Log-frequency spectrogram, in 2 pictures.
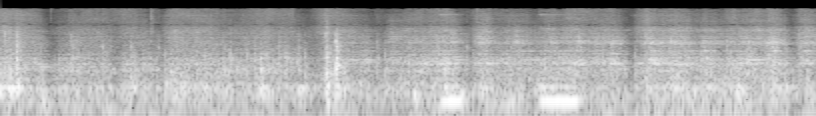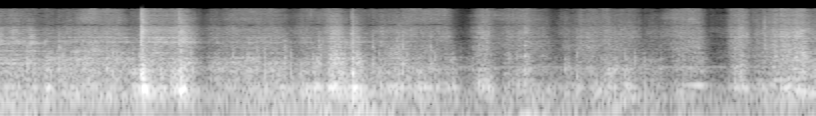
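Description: Sewer inspection camera's push cable running through its reel as the camera is moved along the line: a continuous rubbing, scraping rustle with occasional sharp clicks.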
